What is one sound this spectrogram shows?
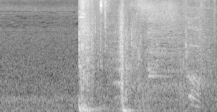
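A bowstring twangs as an arrow is shot.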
